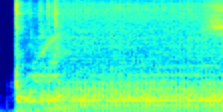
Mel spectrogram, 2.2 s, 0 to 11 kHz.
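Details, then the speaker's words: Roughly 40-year-old Campbell Hausfeld 20-gallon air compressor that had been tripping the breaker, after fitting a new unloader: silence, then motor catches at once and drones evenly without labouring or knocking; new unloader works, outlet suspected at fault. "son of a mother new unloader works perfect"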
